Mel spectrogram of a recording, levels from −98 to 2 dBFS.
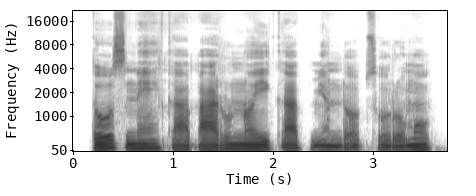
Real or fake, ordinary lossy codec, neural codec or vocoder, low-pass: fake; none; vocoder, 44.1 kHz, 128 mel bands, Pupu-Vocoder; none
